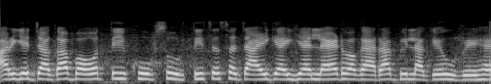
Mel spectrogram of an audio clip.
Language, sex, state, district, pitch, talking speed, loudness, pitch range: Hindi, female, Bihar, West Champaran, 245 Hz, 195 wpm, -13 LUFS, 235-255 Hz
